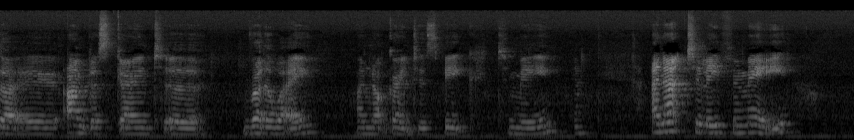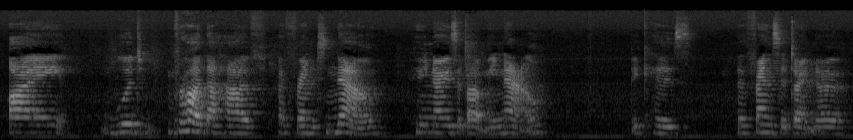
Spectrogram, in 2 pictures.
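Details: Adult with aphasia after a stroke, a graduate of an intensive aphasia therapy program; aphasia.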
